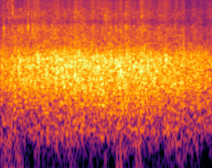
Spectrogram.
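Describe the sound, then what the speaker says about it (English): A round of applause, dense and loud, sustained evenly across the whole stretch with no pauses. "That deserves a round of applause."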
